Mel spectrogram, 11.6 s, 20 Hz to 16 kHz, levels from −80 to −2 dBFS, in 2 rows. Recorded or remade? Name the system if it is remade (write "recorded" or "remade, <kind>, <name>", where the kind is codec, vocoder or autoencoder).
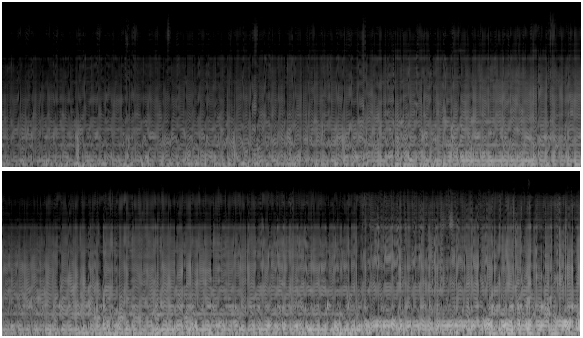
remade, vocoder, BigVGAN v2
